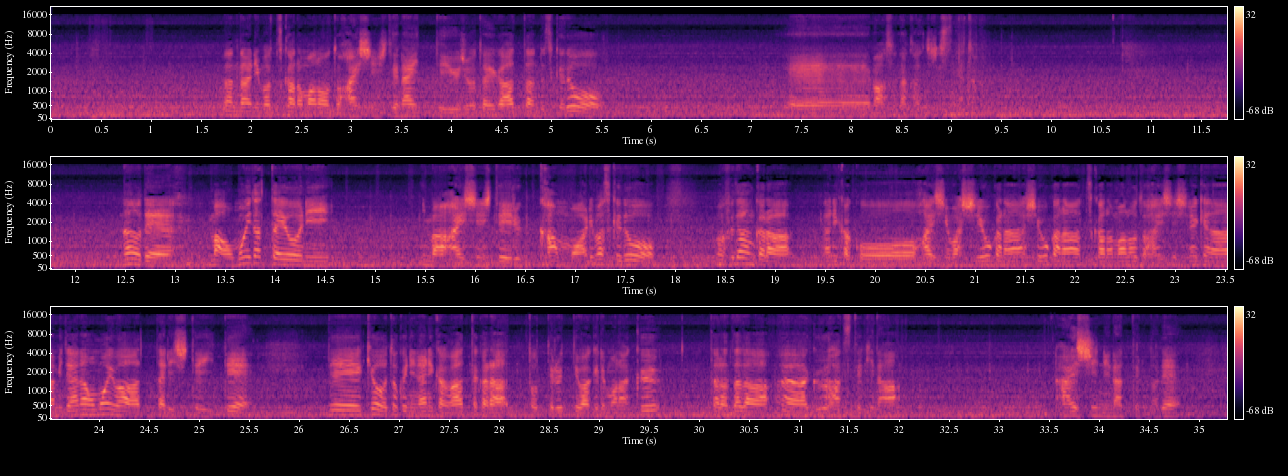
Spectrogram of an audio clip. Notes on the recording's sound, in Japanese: iPhoneで録音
